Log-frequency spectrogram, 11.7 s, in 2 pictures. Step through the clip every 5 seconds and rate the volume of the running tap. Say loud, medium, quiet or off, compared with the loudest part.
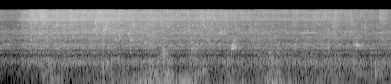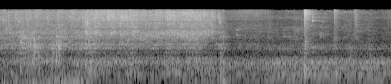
loud, loud, medium.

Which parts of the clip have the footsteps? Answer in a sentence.
You can hear the footsteps from 1.4 to 7.3 s.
